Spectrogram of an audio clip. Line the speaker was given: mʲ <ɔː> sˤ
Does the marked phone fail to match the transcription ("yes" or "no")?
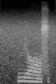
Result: no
